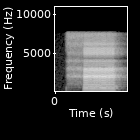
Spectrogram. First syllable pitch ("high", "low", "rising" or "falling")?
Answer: high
